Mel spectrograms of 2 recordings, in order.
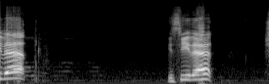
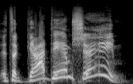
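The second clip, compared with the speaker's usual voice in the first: ordinary talk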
